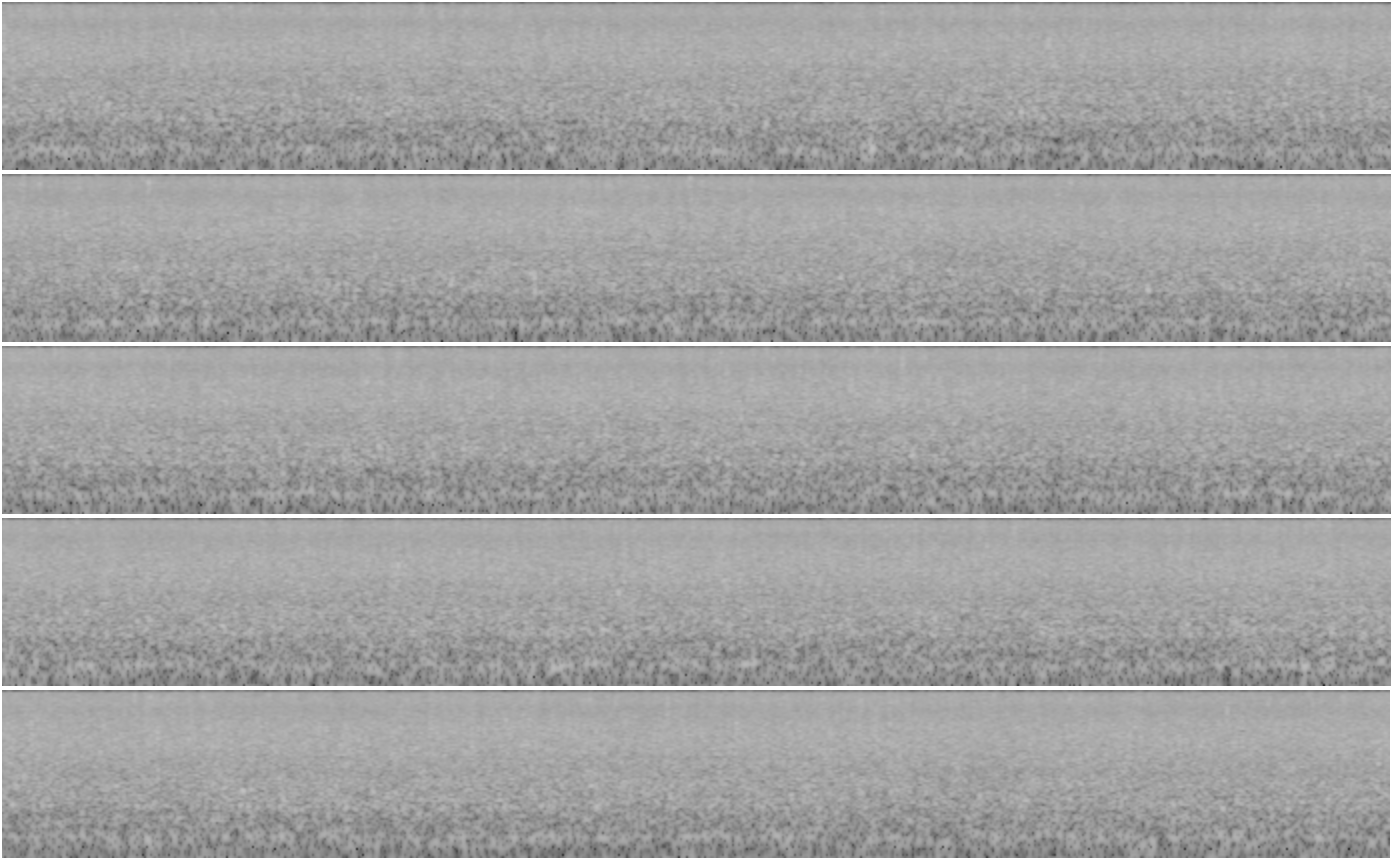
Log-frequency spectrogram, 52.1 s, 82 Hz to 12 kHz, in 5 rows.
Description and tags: waterfall ypsilon rmnp 02
A waterfall that feeds into Ypsilon Lake, about 40 feet from the lake itself. Recorded in Rocky Mountain National Park on 17 August 2008 using a Zoom H4 recorder. Light editing work done in Peak.
lake, colorado, national, park, ypsilon, rocky, hike, mountain, waterfall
